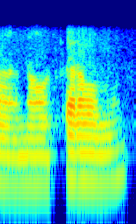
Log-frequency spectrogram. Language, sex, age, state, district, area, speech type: Telugu, male, 60+, Andhra Pradesh, Konaseema, urban, conversation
